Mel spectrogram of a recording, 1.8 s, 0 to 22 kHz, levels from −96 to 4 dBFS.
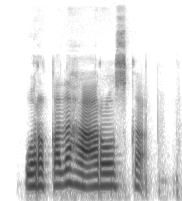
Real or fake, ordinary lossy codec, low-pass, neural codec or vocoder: real; none; 19.8 kHz; none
